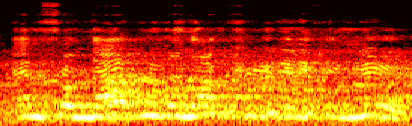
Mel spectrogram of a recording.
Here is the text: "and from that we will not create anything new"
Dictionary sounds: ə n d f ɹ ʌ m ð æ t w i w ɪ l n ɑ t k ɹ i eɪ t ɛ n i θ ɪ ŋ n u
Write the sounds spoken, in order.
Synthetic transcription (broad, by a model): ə n f ɹ ʌ m ð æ t w i w ɪ l n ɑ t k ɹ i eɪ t ɛ n i θ ɪ ŋ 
